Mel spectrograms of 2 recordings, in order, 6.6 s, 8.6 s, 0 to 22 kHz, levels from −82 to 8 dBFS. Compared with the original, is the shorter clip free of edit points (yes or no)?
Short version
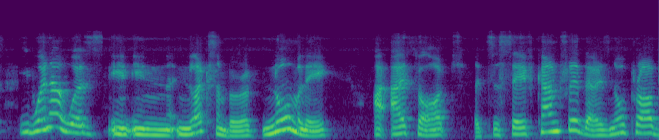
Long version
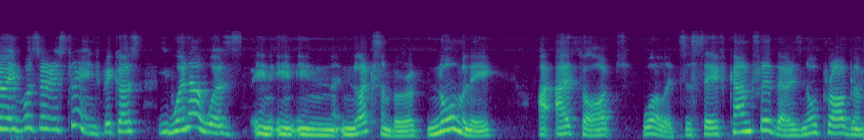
no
